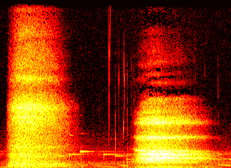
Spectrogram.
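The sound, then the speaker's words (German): Deep, slow breathing during a guided relaxation fantasy journey for children: two long, airy rushes of breath, each swelling and fading, separated by a short quiet pause. “Atme mal tief ein.”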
